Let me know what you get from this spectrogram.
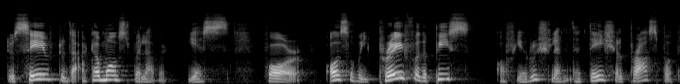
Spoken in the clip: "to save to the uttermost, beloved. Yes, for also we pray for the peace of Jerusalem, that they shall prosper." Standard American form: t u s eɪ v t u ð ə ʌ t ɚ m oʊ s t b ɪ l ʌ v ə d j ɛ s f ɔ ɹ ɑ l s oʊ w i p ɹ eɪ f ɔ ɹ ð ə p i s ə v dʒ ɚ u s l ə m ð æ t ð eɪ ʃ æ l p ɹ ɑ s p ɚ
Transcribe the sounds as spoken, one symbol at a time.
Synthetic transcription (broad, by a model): t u s eɪ v t u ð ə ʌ t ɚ m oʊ s t b ɪ l ʌ v ə d j ɛ s f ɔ ɹ ɑ l s oʊ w i p ɹ eɪ f ɔ ɹ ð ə p i s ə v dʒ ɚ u ʃ l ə m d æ t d eɪ ʃ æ l p ɹ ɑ s p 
